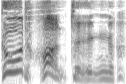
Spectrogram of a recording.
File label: Tuskarr Female Farewell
